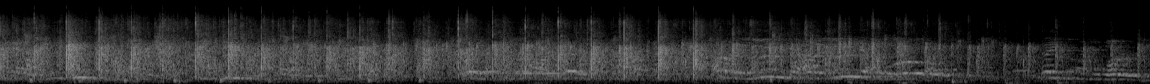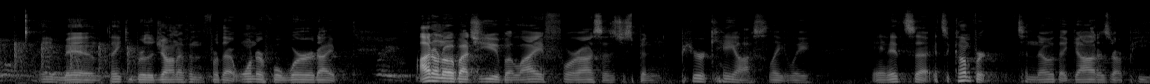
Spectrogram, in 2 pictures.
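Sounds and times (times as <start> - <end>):
audience clapping hands in dense applause: 0.0 - 13.3
speech: 12.7 - 22.9.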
